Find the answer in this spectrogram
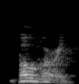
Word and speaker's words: Bovary: it is emma and he added bovary pronouncing the o as recorded by his companion quite short so home and left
